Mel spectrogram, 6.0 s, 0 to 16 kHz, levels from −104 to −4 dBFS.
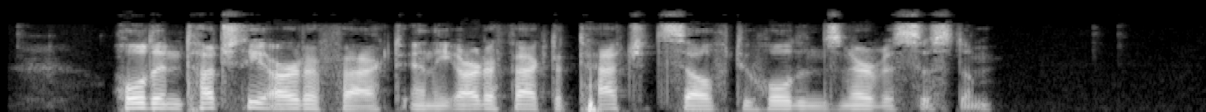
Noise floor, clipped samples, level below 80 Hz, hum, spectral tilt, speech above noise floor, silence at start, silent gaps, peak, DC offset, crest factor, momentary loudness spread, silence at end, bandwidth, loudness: -79 dBFS; under 0.1%; -48 dBFS; none; -3 dB/octave; 60 dB; 0.6 s; none; -2 dBFS; under 0.1%; 18 dB; 7 LU; 1.1 s; 10.5 kHz; -19 LUFS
